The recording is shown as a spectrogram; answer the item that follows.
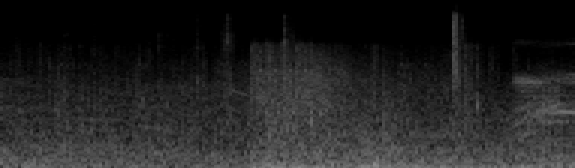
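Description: In the Star Wars Republic Commando video game, an object bursts after being shot, with a rough, noisy crackle of gunfire and blast that swells partway through amid the game's background din.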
